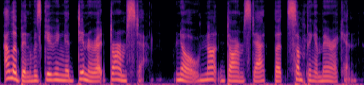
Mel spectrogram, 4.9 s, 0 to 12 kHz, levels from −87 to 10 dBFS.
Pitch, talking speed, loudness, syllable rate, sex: 200 Hz, 160 wpm, -20 LUFS, 5.6 syllables/s, female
